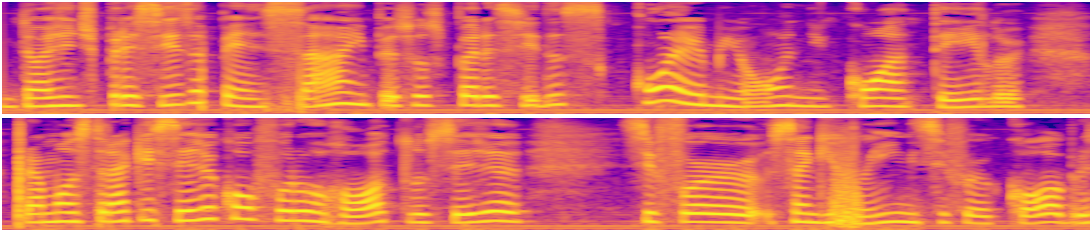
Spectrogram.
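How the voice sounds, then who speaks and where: A woman's fairly high, unremarkable speaking voice at a fairly slow pace, with ordinary pitch variation. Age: 20s. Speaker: podcaster. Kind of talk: solo podcast monologue.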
